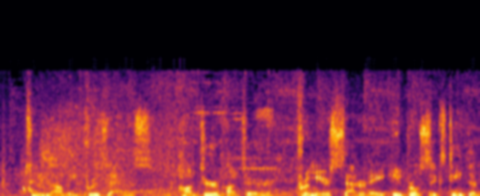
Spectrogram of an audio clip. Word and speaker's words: Hunter x Hunter: watching and don't know the X is silent Hunter hunter is technically the name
